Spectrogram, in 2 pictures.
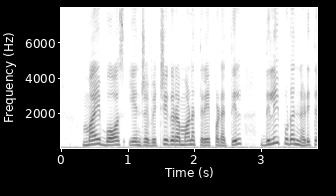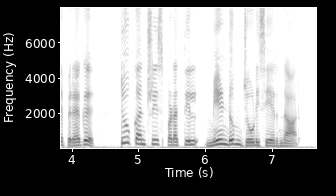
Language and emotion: Tamil, neutral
